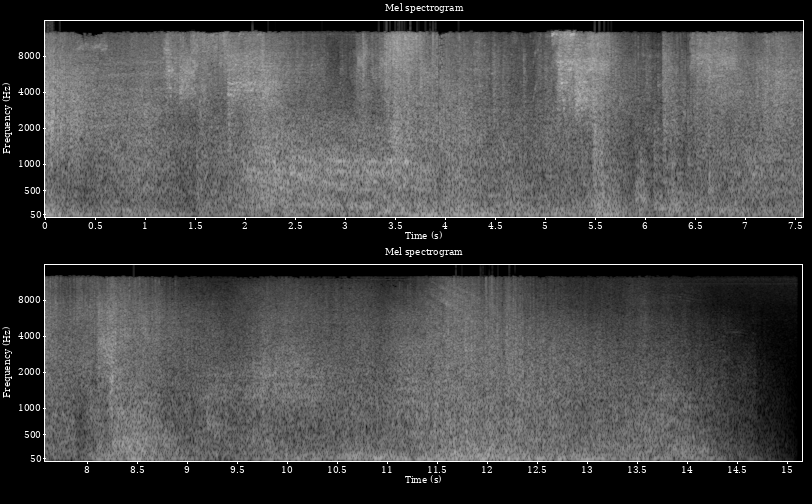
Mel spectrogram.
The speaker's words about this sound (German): Außenansicht. Explosion in der Mitte des Schiffes. Sie breitet sich aus, bis das ganze Schiff in hellen Flammen steht. Dabei gibt's natürlich einen irren Sound, der eigentlich wegen der Luftleere des Weltraums laut Expertenmeinung gar nicht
